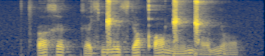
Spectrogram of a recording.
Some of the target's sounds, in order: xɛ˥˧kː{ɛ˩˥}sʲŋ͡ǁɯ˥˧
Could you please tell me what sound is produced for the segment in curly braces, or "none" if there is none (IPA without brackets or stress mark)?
ɛ˩˥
